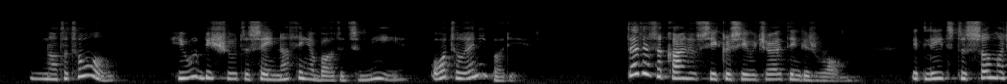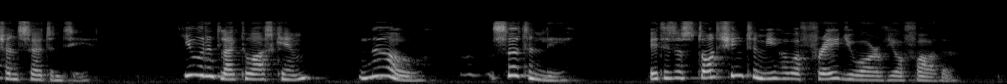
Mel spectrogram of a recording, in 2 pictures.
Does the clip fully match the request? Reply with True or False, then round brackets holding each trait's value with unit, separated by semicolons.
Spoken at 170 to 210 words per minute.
False (160 wpm)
